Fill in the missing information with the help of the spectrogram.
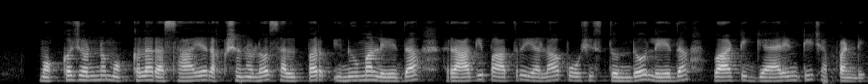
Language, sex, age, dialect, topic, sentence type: Telugu, female, 18-24, Utterandhra, agriculture, question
